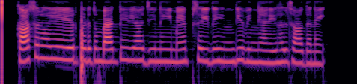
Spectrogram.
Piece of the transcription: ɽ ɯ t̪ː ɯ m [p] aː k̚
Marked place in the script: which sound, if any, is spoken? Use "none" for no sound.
b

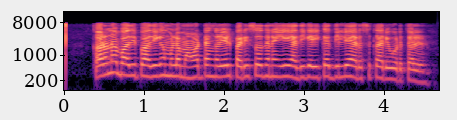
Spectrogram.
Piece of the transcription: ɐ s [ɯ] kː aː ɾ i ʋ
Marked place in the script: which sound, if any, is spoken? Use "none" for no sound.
ɯ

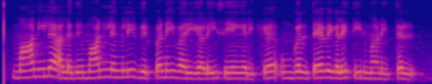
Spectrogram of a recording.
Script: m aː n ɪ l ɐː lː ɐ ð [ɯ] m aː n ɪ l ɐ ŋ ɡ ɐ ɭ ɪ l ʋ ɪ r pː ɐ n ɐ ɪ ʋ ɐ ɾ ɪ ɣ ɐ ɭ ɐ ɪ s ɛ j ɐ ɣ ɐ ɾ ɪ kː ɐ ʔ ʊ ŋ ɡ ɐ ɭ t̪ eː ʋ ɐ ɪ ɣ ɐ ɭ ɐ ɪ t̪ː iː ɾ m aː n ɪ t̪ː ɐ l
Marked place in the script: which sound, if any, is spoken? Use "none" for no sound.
ɯ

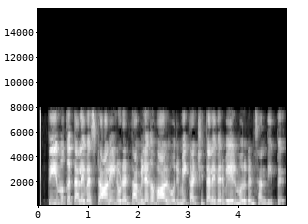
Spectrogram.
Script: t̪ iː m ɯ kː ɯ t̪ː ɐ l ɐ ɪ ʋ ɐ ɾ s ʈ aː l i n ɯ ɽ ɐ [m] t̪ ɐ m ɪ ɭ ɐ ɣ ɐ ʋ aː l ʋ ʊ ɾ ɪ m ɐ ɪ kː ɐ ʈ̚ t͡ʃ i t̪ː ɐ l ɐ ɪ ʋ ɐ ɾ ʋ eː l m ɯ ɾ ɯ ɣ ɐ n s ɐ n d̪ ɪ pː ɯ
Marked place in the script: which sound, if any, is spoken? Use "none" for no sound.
n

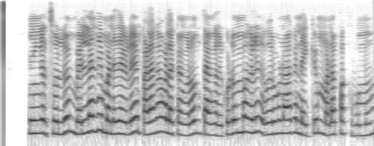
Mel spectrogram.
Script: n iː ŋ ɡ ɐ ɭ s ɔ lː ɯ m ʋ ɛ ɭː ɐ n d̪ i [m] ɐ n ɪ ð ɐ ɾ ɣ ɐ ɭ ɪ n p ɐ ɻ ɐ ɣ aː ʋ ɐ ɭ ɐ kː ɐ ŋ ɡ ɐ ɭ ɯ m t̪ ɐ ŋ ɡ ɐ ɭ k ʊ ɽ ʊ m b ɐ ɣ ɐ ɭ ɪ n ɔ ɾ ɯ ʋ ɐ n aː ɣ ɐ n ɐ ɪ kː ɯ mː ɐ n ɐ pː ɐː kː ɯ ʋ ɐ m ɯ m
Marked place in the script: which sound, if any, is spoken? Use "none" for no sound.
m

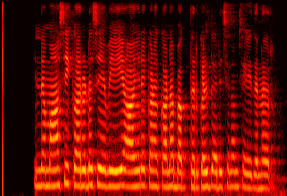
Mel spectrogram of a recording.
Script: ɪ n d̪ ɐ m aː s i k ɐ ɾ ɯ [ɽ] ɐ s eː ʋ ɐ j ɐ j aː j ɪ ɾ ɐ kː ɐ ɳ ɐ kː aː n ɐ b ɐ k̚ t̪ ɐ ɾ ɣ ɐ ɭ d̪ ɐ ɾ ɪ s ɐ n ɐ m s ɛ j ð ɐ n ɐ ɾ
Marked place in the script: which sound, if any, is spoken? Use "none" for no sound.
ɽ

